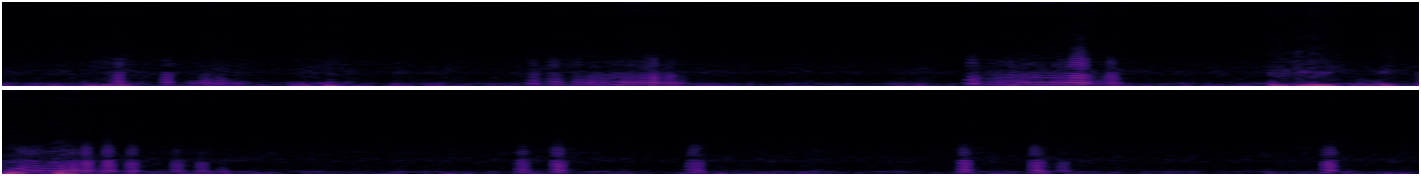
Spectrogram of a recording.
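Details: Puss Puss, a flabby tabby cat, snoring softly: low, rumbling breathy snores come in bursts every couple of seconds, louder in the middle of the clip, with brief faint clicks between them in a quiet room.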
